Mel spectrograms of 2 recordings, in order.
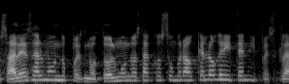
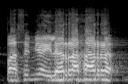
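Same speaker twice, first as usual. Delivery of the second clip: shouted, much louder order; loud demand; 6 semitones higher, 18 dB louder than usual. Retold or imitated. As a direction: bark for the jug at the table. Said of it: "No, hágame el favor".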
